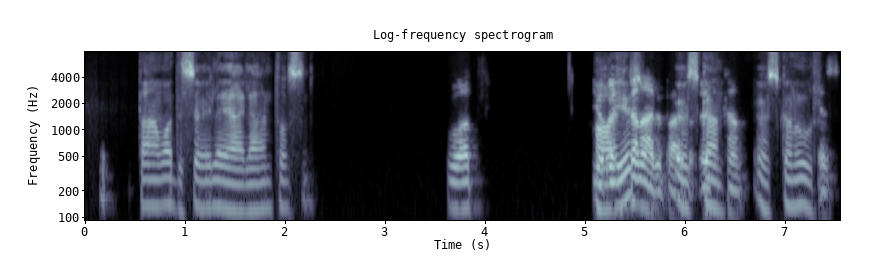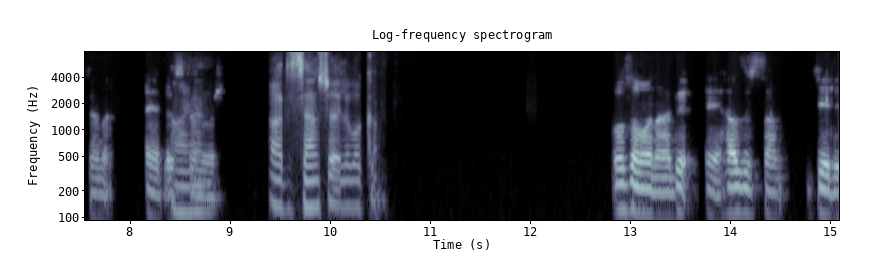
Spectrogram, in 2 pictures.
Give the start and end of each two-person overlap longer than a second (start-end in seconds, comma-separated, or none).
5.1-6.6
